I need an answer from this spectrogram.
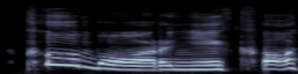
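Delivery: sneering, scornful tone. Narrator reads Stefi adding a remark to Etel, mocking and smiling. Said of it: "tette hozzá Stefi gúnyosan mosolyogva".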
